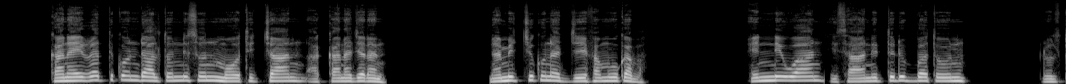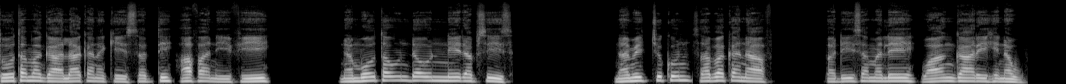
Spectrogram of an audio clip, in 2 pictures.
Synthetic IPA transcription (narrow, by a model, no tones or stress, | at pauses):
kɐnɐɪrːɐt̪ːɪkʼɔnd̪aːlt̪ɔnːɪsʊnmo̞ːt̪ɪt͡ʃːaːnɐkːɐnɐd͡ʒɛᶑɐn | nɐmɪt͡ʃːɪkʊnɐd͡ʒːe̞ːfɐmuːkʼɐbɐ | ʔɪnːɪwaːnɪsaːnɪt̪ːɪd̪ʊbːɐt̪uːn | lɔlt̪o̞ːt̪ɐmɐɡaːlaːkɐnɐke̞ːsːɐt̪ːɪhɐfɐniːfɪ | nɐmo̞ːt̪ɐhʊnd̪ɐʔʊnːeːᶑɐbsiːsɐ̥ | nɐmɪt͡ʃːɪkʊnsɐbɐkɐnaːf | b̥ɐd̪iːsɐmɐle̞ːwaːŋɡaːɾiːɦɪnɐwʊ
